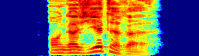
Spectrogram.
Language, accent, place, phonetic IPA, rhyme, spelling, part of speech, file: German, Germany, Berlin, [ɑ̃ɡaˈʒiːɐ̯təʁə], -iːɐ̯təʁə, engagiertere, adjective, De-engagiertere.ogg
- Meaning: inflection of engagiert: 1. strong/mixed nominative/accusative feminine singular comparative degree 2. strong nominative/accusative plural comparative degree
